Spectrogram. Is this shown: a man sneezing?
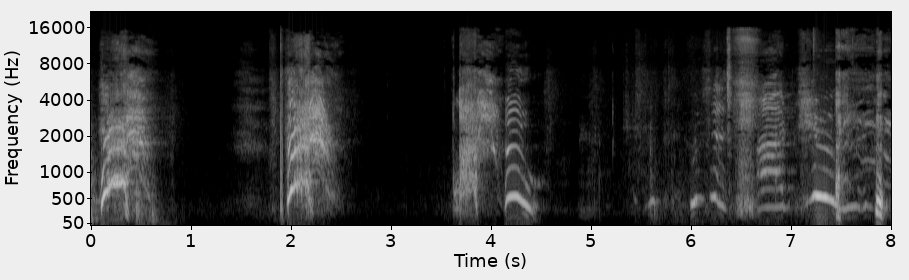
yes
